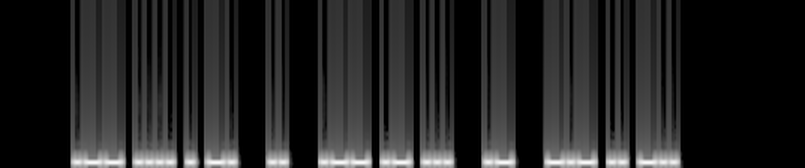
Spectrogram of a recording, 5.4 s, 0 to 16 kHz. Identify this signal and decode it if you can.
Morse code, heard as a keyed tone, about 34 wpm, 700 Hz. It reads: WHEN I WAS A KID
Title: Sets of 5 Words 35wpm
